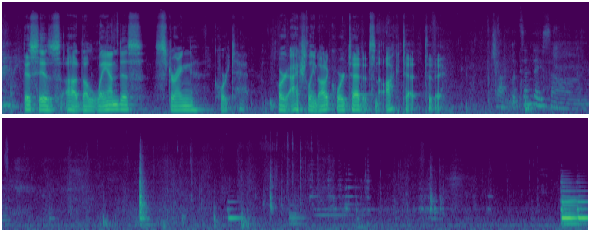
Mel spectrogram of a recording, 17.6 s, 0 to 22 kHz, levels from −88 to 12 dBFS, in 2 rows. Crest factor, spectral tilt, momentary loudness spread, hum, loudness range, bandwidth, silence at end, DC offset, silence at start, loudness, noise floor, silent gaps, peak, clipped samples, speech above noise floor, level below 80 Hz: 22 dB; -5.5 dB/octave; 25 LU; none; 18 LU; 15 kHz; 0 s; under 0.1%; 0 s; -29 LUFS; -61 dBFS; none; -10 dBFS; under 0.1%; 32 dB; -64 dBFS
